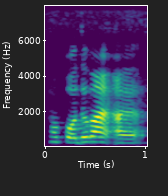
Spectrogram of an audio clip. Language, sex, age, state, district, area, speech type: Malayalam, female, 18-30, Kerala, Palakkad, rural, spontaneous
